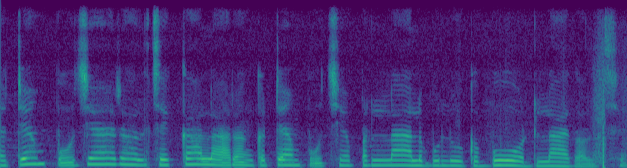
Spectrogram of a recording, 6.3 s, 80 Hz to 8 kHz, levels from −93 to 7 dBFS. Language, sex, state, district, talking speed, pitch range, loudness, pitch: Maithili, female, Bihar, Samastipur, 160 wpm, 195-250 Hz, -33 LUFS, 225 Hz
